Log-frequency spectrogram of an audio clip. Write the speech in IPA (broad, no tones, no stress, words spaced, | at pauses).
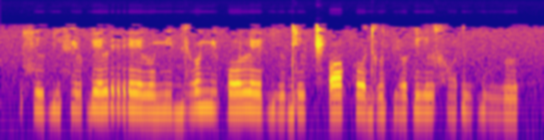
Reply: xilɠi̤fʲolɠel re lumʲebʲɔ̤l mʲopo le ɠi̤ldilt͡ʃʼɔ kodṳlpʲɔ̤lɗil xɔ̤ɗṳɠṳl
